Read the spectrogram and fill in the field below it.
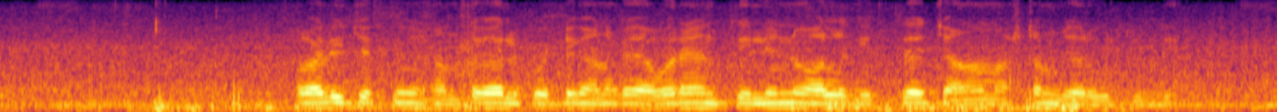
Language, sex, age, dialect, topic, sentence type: Telugu, male, 18-24, Central/Coastal, banking, statement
